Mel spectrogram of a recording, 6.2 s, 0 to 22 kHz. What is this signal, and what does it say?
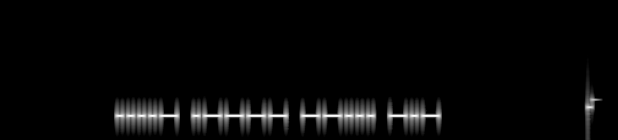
Morse code, heard as a keyed tone, about 22 wpm, 700 Hz. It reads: 417K
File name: practice / 22wpm / Four Letter-Number Combinations - 22wpm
